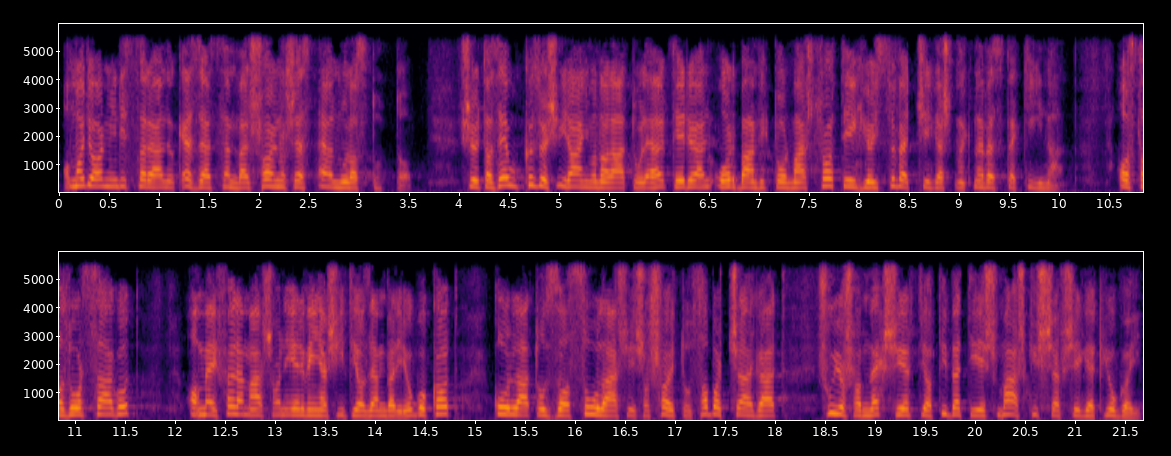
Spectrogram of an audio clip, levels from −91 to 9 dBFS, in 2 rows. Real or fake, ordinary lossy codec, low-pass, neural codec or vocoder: fake; none; 5.4 kHz; codec, 16 kHz, 4 kbps, FunCodec, trained on LibriTTS, 50 frames a second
